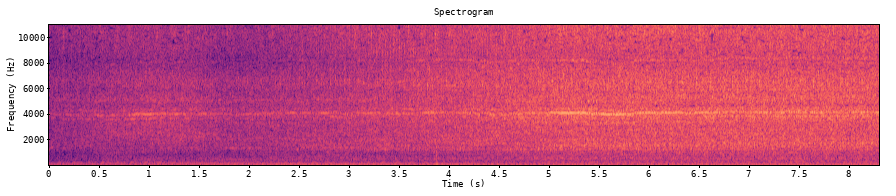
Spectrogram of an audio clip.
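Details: Ford F-150 that squealed on startup, with idler pulleys that could be turned by hand. After the belt tension was restored (old tensioner spring suspected relaxed), it holds a steady, even idle with no belt squeal or chirp: normal idle.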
